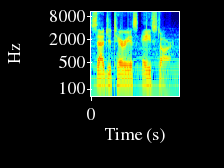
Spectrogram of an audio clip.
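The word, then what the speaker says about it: Sagittarius A*: giant Sagittarius A asterisk pronounced Sagittarius AAR the super massive black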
